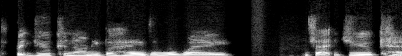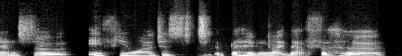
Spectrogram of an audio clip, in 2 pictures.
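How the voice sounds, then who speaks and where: Here a woman has a normal speaking voice at medium pitch, talking at a fairly slow pace with ordinary pitch variation and a dry, close sound with no echo. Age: 60s. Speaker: death doula and educator. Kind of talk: podcast interview.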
